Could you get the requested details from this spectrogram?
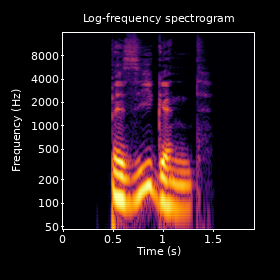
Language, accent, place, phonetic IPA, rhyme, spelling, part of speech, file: German, Germany, Berlin, [bəˈziːɡn̩t], -iːɡn̩t, besiegend, verb, De-besiegend.ogg
- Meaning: present participle of besiegen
